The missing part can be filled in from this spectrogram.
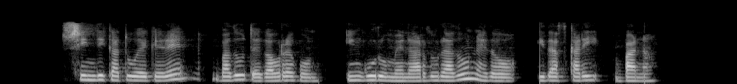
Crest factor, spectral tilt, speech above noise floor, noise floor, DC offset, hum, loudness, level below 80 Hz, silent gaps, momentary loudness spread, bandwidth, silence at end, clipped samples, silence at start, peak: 18 dB; -5 dB/octave; 61 dB; -80 dBFS; under 0.1%; none; -20 LUFS; -64 dBFS; none; 8 LU; 7.8 kHz; 0.85 s; under 0.1%; 0.65 s; -2 dBFS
